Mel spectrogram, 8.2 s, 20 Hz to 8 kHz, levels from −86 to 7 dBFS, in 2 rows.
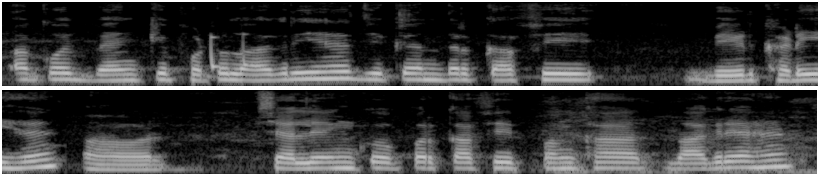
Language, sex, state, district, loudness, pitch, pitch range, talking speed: Marwari, male, Rajasthan, Nagaur, -22 LUFS, 165 Hz, 155-180 Hz, 160 wpm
